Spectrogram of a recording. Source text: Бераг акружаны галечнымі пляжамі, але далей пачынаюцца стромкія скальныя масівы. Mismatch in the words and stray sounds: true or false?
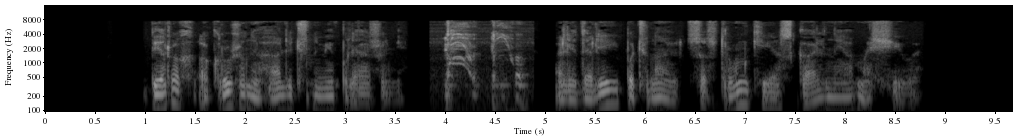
true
